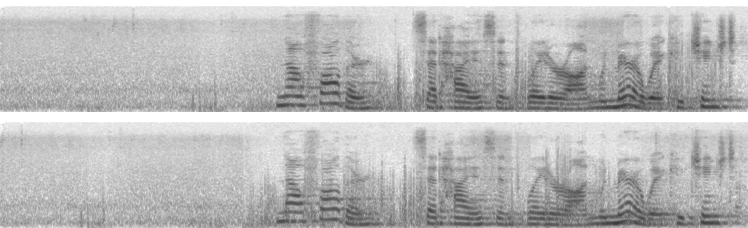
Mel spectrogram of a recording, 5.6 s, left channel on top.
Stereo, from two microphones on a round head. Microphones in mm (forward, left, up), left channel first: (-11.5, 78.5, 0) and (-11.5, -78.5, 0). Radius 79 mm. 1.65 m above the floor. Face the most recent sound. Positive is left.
turn(degrees=10)  # may be behind; listen again after turning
